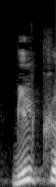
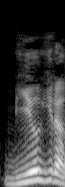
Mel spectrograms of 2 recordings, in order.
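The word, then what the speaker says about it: milk: 밀크 하면 절대 못 알아듣습니다. 밀크는 우리말로 미역이라 그러면 알아들어요. 미역 하면 알아듣어요.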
